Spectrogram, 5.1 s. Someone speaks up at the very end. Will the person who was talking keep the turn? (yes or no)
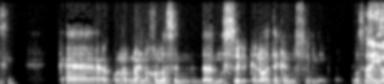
no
